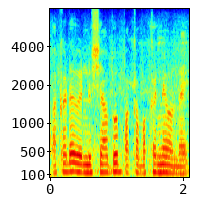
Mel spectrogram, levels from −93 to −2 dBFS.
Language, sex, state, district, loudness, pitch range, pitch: Telugu, male, Andhra Pradesh, Sri Satya Sai, -13 LUFS, 135-150 Hz, 140 Hz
